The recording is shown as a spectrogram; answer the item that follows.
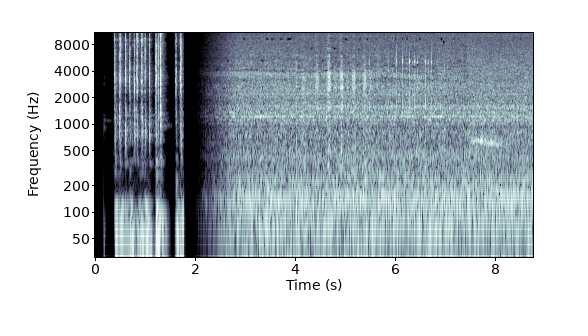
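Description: Handling noise from a close microphone: a quick cluster of clicks and knocks in the first two seconds. Then a steady low hum of room noise with a few faint taps.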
